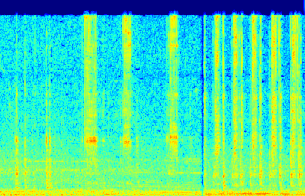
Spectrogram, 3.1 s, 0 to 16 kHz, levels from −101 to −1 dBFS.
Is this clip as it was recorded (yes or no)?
yes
